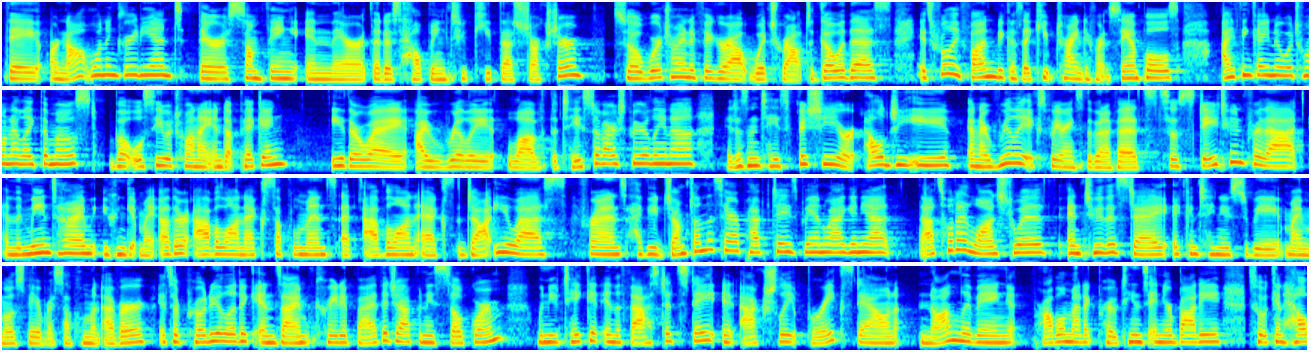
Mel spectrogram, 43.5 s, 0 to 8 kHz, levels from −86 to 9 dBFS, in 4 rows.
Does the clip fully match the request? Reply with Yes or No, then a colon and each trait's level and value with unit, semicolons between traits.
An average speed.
No: fast, 215 wpm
